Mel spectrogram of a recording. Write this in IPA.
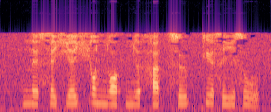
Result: n e s e ç e ç ɔ ɲ ɔ θ ɲ ɘ h a θ s ʉ p kʲ ɘ s i s u

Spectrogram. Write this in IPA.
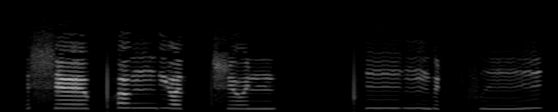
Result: s ɛː˧ pʰ ɐ˥ ŋ j ɐ˧ t̚ t͡s ɵ˧ n | pʰ iː˧ ŋ ɵ˨˥ t̚ f iː˨˥

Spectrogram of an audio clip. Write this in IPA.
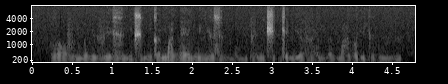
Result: l ɔ β ɵ m ɵ l y β e ɣ y n d͡ʒ y ŋ ɡ œ m ɑ l ɛ l y lʲ ɵ z ʉ m o m b ɛ n d͡ʒ e ɡʲ ɑ lʲ œ β æ m œ m ɑ l ɔ ɾʲ ɵ j ʉ l ʉ

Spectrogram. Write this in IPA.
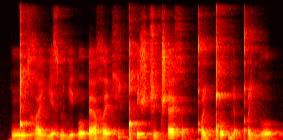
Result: ŋ͡ǃ e˩ ʎ ʁ æ˩ ʎ e˩ z ɾ o˩ ʎ e˩ ʔ o˥ ʔ æ˩ ʁ e˥ ʔ x i˥ ǃʰ e˥ ʃ ʈ͡ʂ i˩ t͡ʃʼ æ˥ x | qʼ o˩ ʎ ǃ o˥ ʔ b i˩ ʔ qʼ e˩ ʎ o˩

